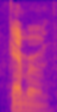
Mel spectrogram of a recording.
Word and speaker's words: Cameroon: Or Cameron? Cameroon? – Cameroon. – He said Cameron.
